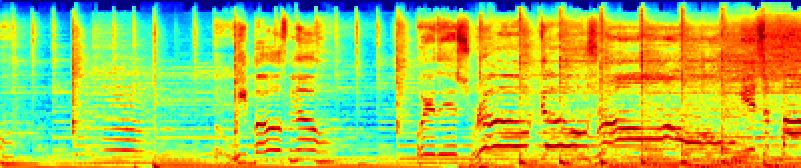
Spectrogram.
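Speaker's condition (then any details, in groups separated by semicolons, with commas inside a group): No condition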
